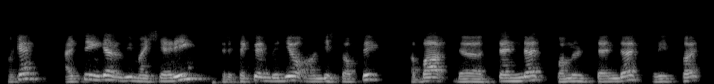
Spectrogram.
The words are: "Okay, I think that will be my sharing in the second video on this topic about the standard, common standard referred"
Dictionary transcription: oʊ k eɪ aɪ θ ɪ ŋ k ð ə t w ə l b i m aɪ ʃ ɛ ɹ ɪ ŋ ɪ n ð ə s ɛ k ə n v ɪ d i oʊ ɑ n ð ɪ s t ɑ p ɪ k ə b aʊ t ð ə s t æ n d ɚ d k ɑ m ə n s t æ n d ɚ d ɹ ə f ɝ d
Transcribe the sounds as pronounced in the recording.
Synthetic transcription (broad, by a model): oʊ k eɪ aɪ t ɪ ŋ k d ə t w ə l b i m aɪ ʃ ɛ ɹ ɪ ŋ ɪ n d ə s ɛ k ə n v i d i oʊ ɑ n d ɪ s t ɑ p ɪ k ə b aʊ t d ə s t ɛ n d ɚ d k ɑ m ə n s t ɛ n d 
